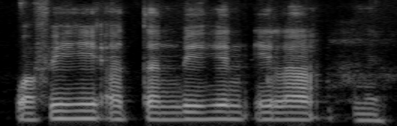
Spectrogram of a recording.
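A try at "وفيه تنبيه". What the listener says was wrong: kalau enggak ada alif lam berarti tan. Wa fihi tanbih, bukan wa fihi at. Wa fihi tan.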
